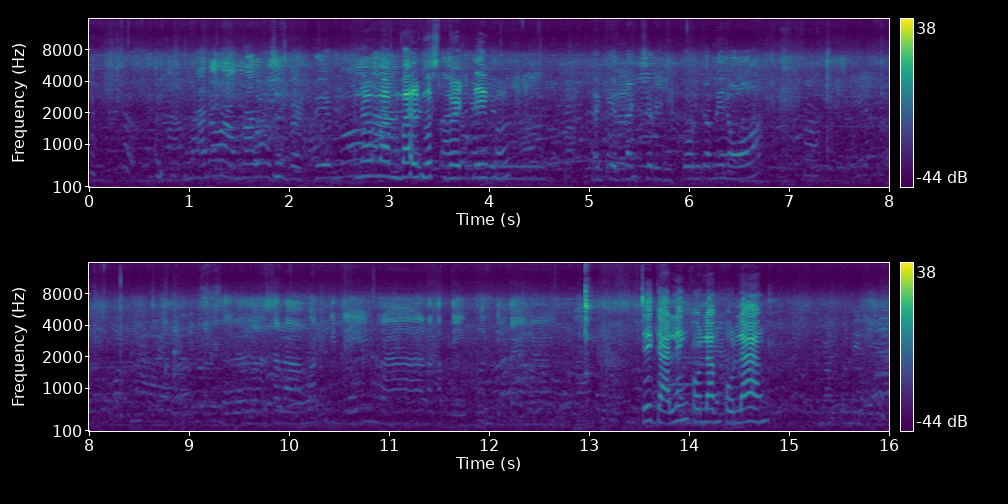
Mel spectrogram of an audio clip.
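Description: An elderly woman talks with animation close by.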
